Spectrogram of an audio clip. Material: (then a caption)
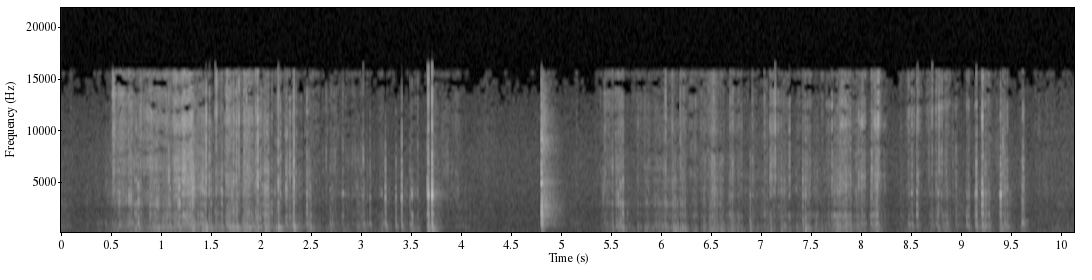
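Wood. Long nails tap and scratch the sides of a small, round, hollow wooden jewelry box with gold metal trim and feet. The result is a quiet, irregular patter of soft hollow taps mixed with dry scratching and a few sharper clicks, each dying away almost at once.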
